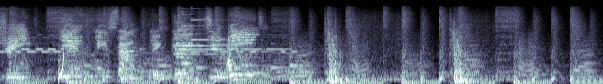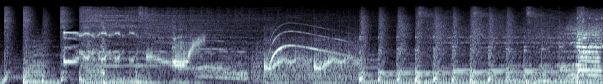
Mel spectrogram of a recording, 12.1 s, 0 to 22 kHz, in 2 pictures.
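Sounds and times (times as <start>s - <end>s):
cartoon boing swoop: 7.1s - 9.7s.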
